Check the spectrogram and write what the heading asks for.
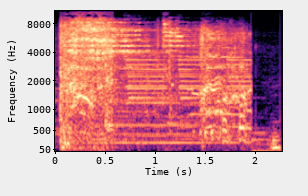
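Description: Film soundtrack: a sudden crash at the start, then music holding a sustained, many-toned chord.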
